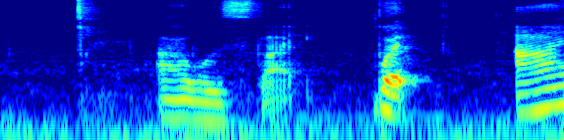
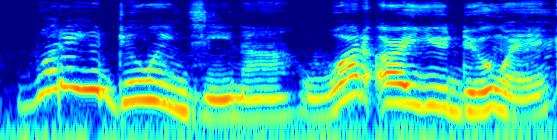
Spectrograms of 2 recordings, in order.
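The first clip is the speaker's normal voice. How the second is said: pointed demand; 5 semitones higher, 9 dB louder than usual. Retold or imitated. Staring down the girl.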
